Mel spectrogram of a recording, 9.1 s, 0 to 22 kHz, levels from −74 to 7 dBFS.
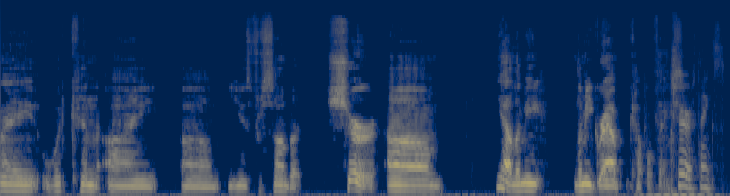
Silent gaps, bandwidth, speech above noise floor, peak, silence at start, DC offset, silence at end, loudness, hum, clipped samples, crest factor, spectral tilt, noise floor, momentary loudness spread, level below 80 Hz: none; 16.5 kHz; 23 dB; -8 dBFS; 0 s; under 0.1%; 0.1 s; -26 LUFS; none; under 0.1%; 18 dB; -5 dB/octave; -49 dBFS; 15 LU; -54 dBFS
